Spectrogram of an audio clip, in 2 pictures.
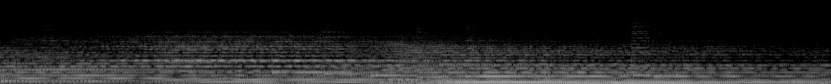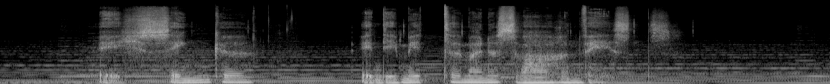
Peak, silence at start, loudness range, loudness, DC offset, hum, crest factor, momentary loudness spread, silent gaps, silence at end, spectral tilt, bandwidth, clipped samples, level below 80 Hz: -4 dBFS; 0 s; 15 LU; -23 LUFS; under 0.1%; none; 20 dB; 21 LU; none; 0 s; -3.5 dB/octave; 16.5 kHz; under 0.1%; -36 dBFS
